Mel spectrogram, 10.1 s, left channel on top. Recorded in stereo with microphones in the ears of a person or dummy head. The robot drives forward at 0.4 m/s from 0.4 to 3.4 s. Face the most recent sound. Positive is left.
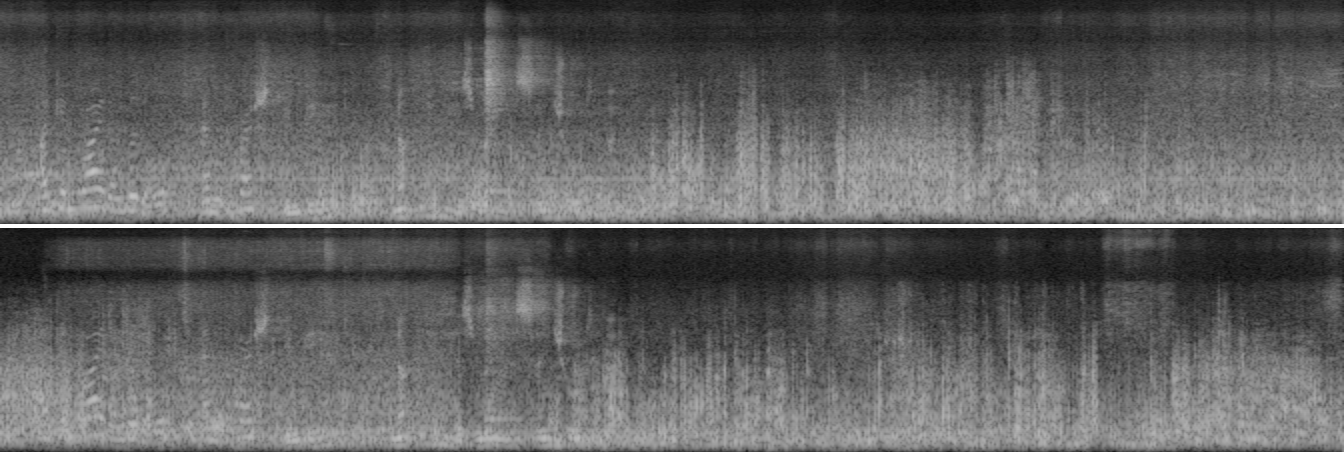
turn(degrees=45)  # may be behind; listen again after turning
